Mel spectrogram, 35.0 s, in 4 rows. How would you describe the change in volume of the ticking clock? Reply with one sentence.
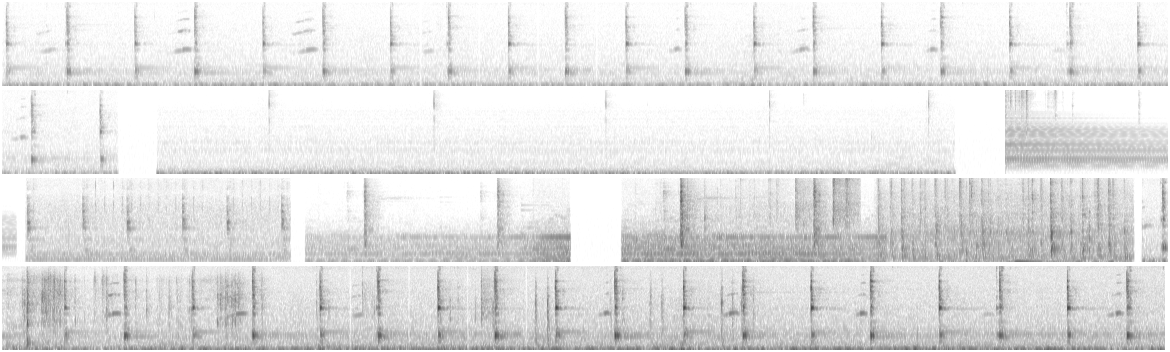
The loudness of the ticking clock goes up.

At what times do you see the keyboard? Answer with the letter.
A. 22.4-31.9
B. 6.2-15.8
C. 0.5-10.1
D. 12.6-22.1
A.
